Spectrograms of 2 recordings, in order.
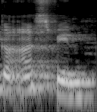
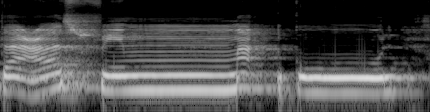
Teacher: صاد کے بجائے سین اور عین کے بجائے حمزہ پڑھ دیتے ہیں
